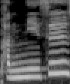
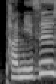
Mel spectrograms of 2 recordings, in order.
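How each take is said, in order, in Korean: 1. 다음 모음 앞에 ㄴ 소리가 하나 더 들어갑니다. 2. 받침 ㅁ이 다음 모음에 바로 이어집니다. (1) "니은 첨가가 일어나고" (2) "이렇게 연음하지 않고"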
